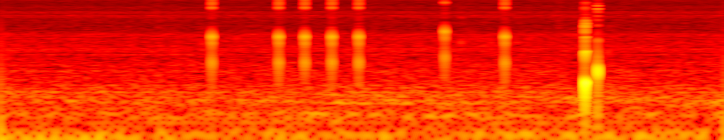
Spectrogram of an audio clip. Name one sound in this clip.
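Short soft blips tick quickly as a menu cursor moves.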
